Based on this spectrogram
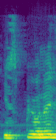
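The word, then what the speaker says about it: espionage: चूंकि मैंने आगे इसके पहले वाले शब्द में चर्चा किया था जासूसी का, तो स्पियोनेज, स्पियोनेज इसका उच्चारण होगा।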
